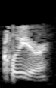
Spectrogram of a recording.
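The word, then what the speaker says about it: Xlear: Put in there that the reason it's pronounced Clear is because X in Finnish, which is where they did most of the leading research on xylitol, is pronounced like a soft K.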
